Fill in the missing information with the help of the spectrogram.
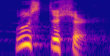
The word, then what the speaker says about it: Worcestershire: Worcestershire. – Worcestershire. Worcestershire, yes.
